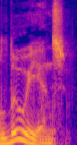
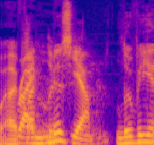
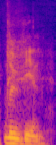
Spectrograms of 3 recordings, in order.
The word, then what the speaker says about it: Luwian: People called the Luwians, Luwians, and I've also heard it pronounced Luvian. So Luvian is correct? Right. Okay. Luvian.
